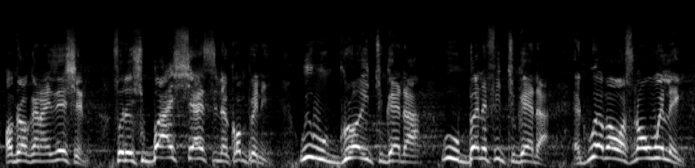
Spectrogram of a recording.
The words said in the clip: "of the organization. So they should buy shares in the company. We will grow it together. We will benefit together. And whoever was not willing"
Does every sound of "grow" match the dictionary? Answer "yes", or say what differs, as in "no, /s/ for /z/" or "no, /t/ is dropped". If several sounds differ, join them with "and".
yes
